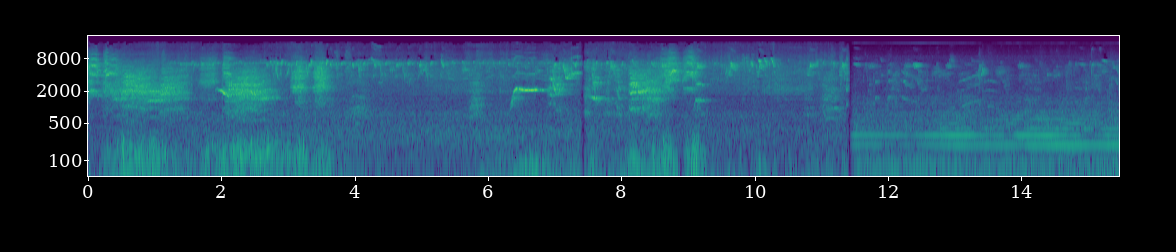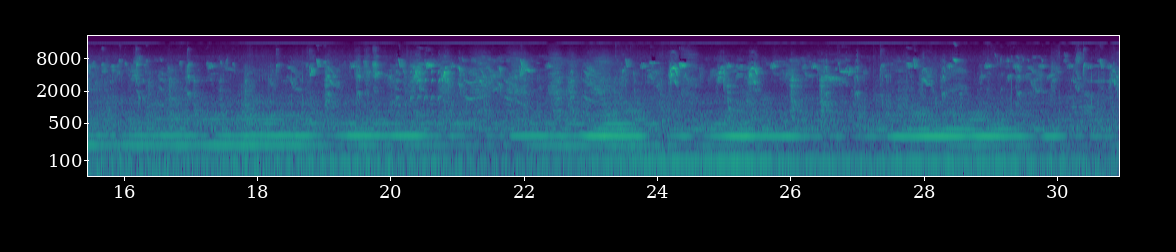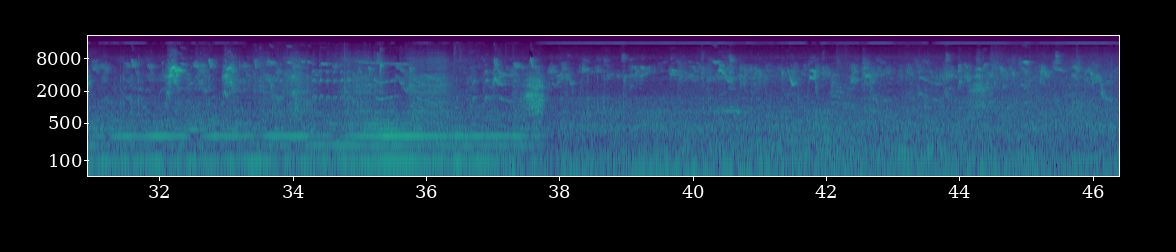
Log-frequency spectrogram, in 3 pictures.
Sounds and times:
Chirp, tweet: 0.0 - 46.4.

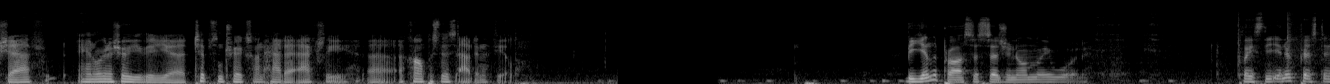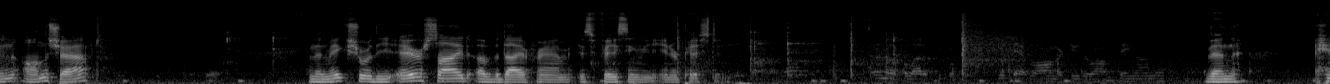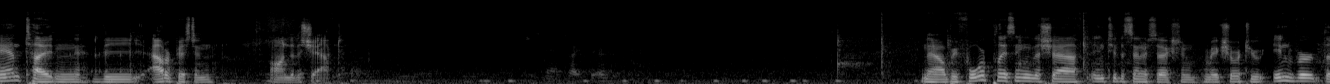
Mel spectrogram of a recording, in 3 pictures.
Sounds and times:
Speech: 0.0 - 5.4, 9.0 - 10.9, 12.4 - 14.4, 16.4 - 20.8, 22.0 - 25.8, 26.5 - 30.2, 31.9 - 32.8, 35.8 - 39.9.

